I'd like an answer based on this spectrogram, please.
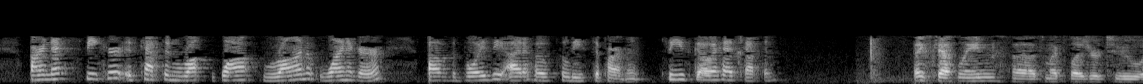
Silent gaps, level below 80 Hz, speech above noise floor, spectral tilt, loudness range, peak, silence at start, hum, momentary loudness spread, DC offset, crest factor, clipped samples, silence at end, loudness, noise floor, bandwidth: none; -66 dBFS; 37 dB; -8.5 dB/octave; 3 LU; 0 dBFS; 0.3 s; none; 9 LU; under 0.1%; 20 dB; under 0.1%; 0 s; -20 LUFS; -57 dBFS; 4 kHz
